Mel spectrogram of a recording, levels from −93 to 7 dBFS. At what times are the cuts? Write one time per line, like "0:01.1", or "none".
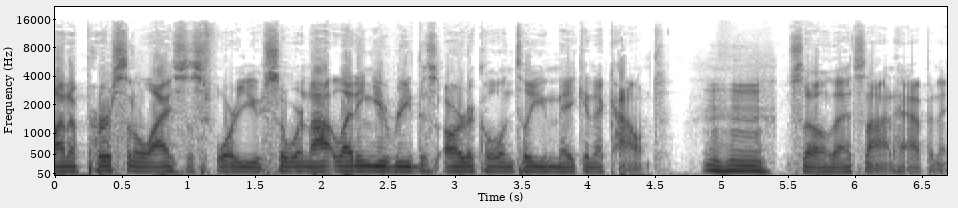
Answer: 0:05.4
